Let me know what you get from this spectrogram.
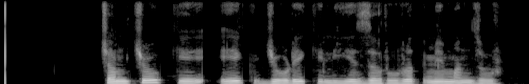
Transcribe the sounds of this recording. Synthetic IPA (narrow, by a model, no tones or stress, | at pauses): t͡ʃəmt͡ʃokeːkd͡ʒoːɽekeliezəɾuːɾət̪mẽmɐnzuːɾ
